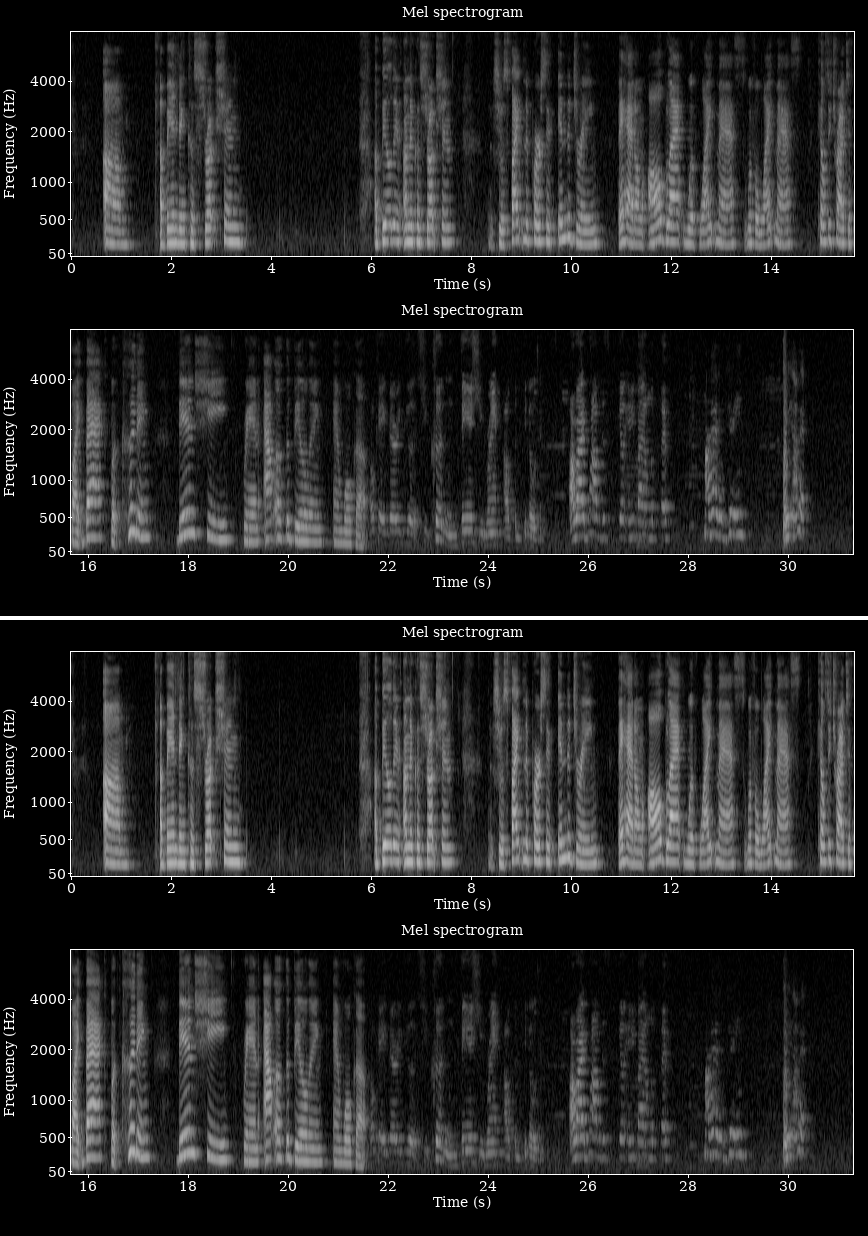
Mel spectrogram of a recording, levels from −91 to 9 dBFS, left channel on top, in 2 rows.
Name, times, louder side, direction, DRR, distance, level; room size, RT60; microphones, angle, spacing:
voice 1, 0.6-1.2 1.8-3.5 5.8-8.0 8.4-10.6 10.9-14.5 14.9-17.3 17.8-18.8 19.1-21.6, right 4 dB, 35° right, 0.4 m, -29 dB
voice 2, 21.6-25.1 25.6-27.6, left 2 dB, 25° left, 1.2 m, -45 dB
voice 3, 28.0-29.1 29.6-30.3, left 2 dB, 45° left, 0.6 m, -43 dB
6.6 x 5.3 x 4.1 m
head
